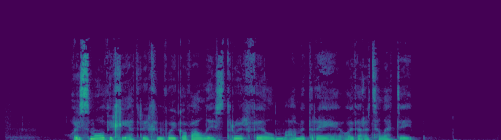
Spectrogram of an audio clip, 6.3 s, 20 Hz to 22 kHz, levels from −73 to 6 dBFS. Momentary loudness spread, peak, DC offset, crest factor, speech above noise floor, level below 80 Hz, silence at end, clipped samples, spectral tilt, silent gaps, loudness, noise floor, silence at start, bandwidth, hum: 8 LU; -4 dBFS; under 0.1%; 22 dB; 42 dB; -56 dBFS; 1.1 s; under 0.1%; -4.5 dB/octave; none; -26 LUFS; -67 dBFS; 0.9 s; 16 kHz; none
